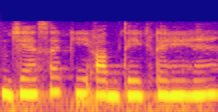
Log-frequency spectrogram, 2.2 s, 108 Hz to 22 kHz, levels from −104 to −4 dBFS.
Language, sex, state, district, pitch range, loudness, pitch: Hindi, female, Bihar, Kaimur, 240-260 Hz, -10 LUFS, 250 Hz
